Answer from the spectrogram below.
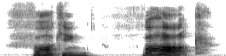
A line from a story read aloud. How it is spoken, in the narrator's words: Jim moans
